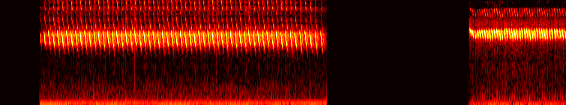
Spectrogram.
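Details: European greenfinch song on a training recording for caged birds: an almost four-second dense, fast trill of high notes, a pause, then a steadier, smoother high trill.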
